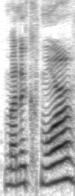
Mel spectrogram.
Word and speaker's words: Moniack Mhor: Yeah, because you are in a wonderful place called Moniack Mhor, which you said that it's not widely incorrectly how I'm pronouncing it, so that's good.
